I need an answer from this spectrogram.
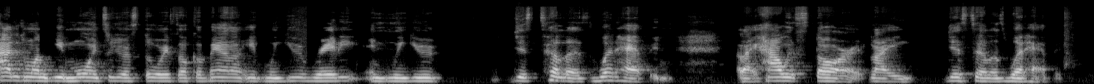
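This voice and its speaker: Very deep and low in pitch, a woman with a Mississippi accent speaks at a moderate pace in a monotone, flat intonation, in a very clean recording with a silent background. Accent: Mississippi Southern. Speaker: podcast host. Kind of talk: interview.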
